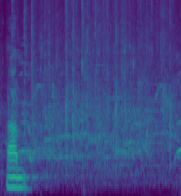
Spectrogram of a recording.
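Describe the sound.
A crowd of thousands applauds in a museum at an evening show with a lineup of artists, with dense, steady clapping throughout, opening with a brief loud tonal cheer and carrying a faint murmur of voices underneath.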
